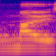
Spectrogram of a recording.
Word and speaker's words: Mohs: in on Monday to have what they call Mohs surgery so it's spelt em o H s is this by dr.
